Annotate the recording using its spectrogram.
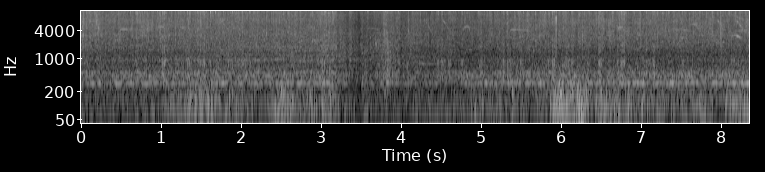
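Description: Wind rumbling on the microphone of a moving bicycle, coming in gusts, over a steady low hum, as a minivan passes close alongside. A few faint bird chirps.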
